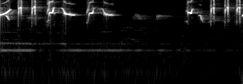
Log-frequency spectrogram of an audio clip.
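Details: Oriental magpie-robin singing while dancing: quick clusters of high chirps and bright whistles, a pause with soft faint notes, then another rapid chirping burst, with a steady low tone behind.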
